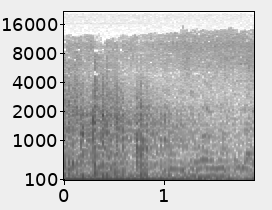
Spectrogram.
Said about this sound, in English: Just then, the sound of automatic gunfire tore along the corridor.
